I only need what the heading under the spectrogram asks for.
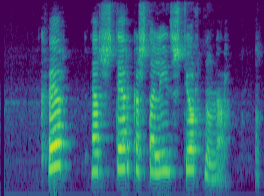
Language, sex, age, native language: Icelandic, female, 20-29, Russian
